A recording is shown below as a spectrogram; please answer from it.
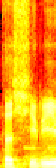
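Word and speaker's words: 尻: Shiri, we mentioned the accent on the last Mora, so yeah, with the honorific prefix it becomes unaccented.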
